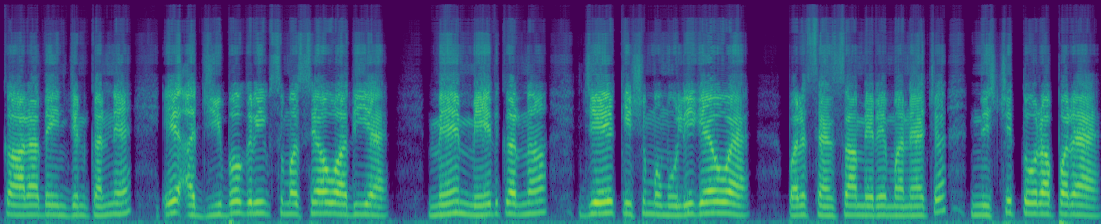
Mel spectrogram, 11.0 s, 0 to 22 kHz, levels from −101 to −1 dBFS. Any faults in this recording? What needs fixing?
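Across the whole clip the speech sounds rough and grainy. Detail within bands has been replaced by noisy or folded fill, while energy still extends to 20.2 kHz. The cause is likely Opus compression in its CELT music mode, with plainly audible damage that points to a low bitrate around 16 kbps. To prevent it, encode speech at a higher Opus bitrate, or keep a lossless master and compress only at delivery.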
